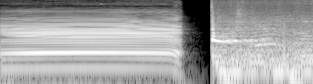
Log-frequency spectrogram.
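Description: Cow moo sound effect: one long, even moo lasting about a second and a half that cuts off abruptly.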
